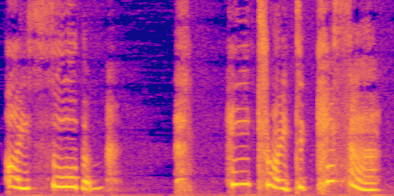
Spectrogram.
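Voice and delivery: put-on high-pitched girl's upset blurt; tearful, angry outburst. A narrator's reading. Crying Charlotte suddenly revealing what she saw, angrily tearful. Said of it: "started to cry quietly, angrily".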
